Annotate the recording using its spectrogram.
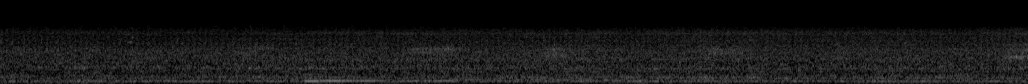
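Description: Steady, low background noise of a small room and microphone hiss, with a brief faint low hum about three seconds in.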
